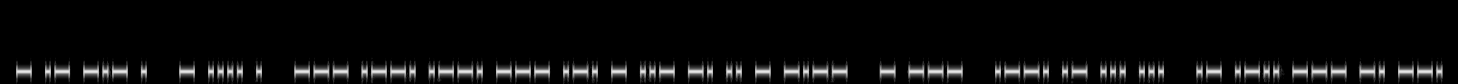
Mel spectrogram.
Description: Morse code, heard as a keyed tone, about 25 wpm, 600 Hz. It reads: TAKE THE OPPORTUNITY TO PASS ALONG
